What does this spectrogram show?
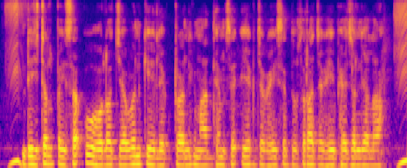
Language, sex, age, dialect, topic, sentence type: Bhojpuri, male, 25-30, Northern, banking, statement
